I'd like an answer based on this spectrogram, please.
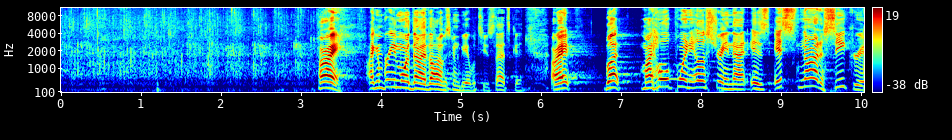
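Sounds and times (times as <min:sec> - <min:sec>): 
audience applause: 0:00.0 - 0:03.5
speech: 0:03.2 - 0:10.0.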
